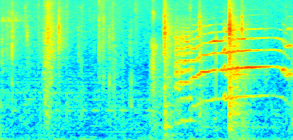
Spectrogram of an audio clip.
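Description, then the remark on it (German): A house door creaks open a crack, its hinge letting out a thin, wavering squeal after a soft thump, alone with no voices. “Doch bevor er fündig wurde, öffnete sich die Tür einen Spalt.”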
